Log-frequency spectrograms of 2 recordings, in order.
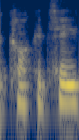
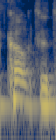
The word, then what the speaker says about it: Cocteau Twins: The Cockatoo twins. Nah, nowhere near it. No, It's it's Cocteau Twins. Cockatoo Jean, twins. That's it. named after. Actually, I'll not tell you the whole story, but the Cocteau Twins.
